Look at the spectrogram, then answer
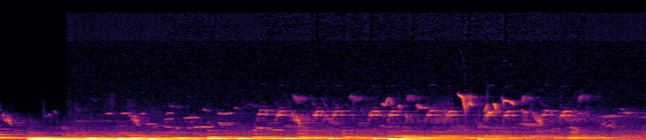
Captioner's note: birds chirping; gentle music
